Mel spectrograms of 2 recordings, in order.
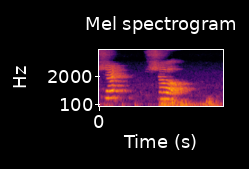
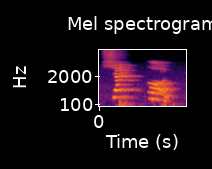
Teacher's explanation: आगे की जीभ हमारी तालु के आगे के भाग को स्पर्श कर रही है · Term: मूर्धन्य श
